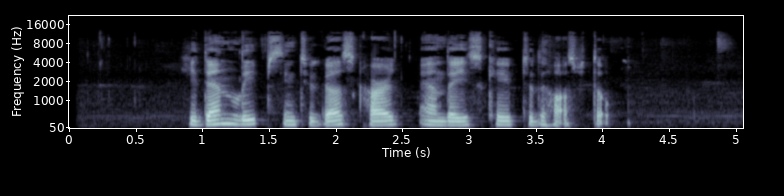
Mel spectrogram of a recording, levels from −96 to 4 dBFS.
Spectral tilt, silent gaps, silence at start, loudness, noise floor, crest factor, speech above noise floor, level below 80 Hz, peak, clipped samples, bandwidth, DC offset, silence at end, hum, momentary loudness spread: -5 dB/octave; none; 0.9 s; -23 LUFS; -66 dBFS; 22 dB; 44 dB; -70 dBFS; -2 dBFS; under 0.1%; 12.5 kHz; under 0.1%; 1.05 s; none; 9 LU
